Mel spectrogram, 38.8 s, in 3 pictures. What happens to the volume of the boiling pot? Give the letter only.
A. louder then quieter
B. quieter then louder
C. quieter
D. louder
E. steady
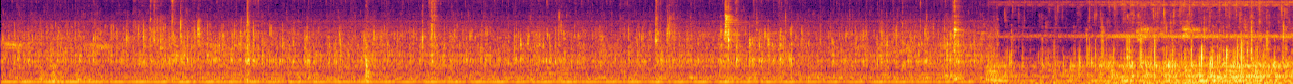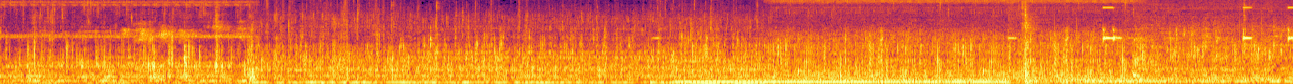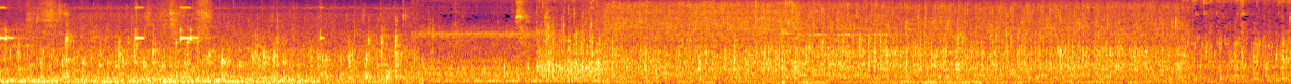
D.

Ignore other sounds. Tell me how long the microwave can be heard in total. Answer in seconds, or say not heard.
10 s.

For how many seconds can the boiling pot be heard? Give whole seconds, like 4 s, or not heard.
39 s.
